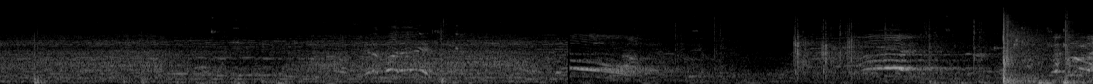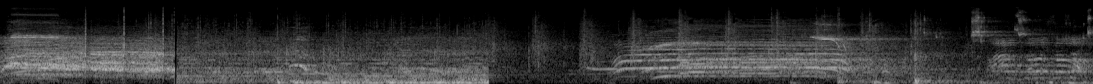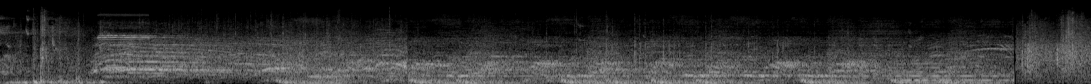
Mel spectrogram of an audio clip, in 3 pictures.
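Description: Volleyball being struck during rallies in an indoor arena: sharp hits of the ball. From about ten seconds in, a loud voice or singing runs over it.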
